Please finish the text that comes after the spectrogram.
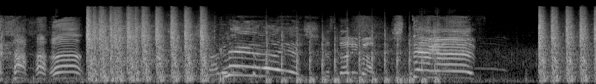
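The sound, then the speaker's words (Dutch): Rapid bursts of machine-gun fire shooting at a car crackle in loud, evenly spaced volleys, pausing briefly between bursts, while excited shouting voices cut in over the shots; from the 2010 documentary Fucking Hell. “Oh, mijn auto beschoten.”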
